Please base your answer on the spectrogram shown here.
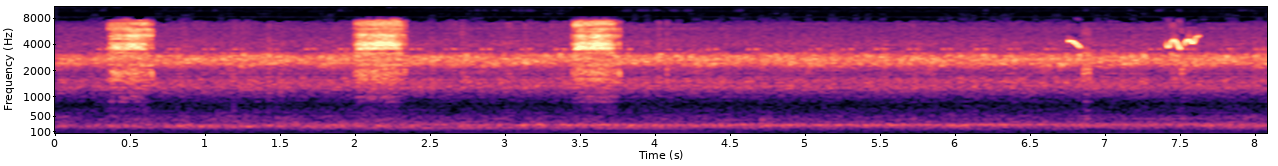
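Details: Owl at its nest beside a newly hatched chick, evening of 18 April 2019; three short, raspy hissing bursts come at irregular intervals of about one and a half seconds, with faint high chirps later and constant low hum.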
